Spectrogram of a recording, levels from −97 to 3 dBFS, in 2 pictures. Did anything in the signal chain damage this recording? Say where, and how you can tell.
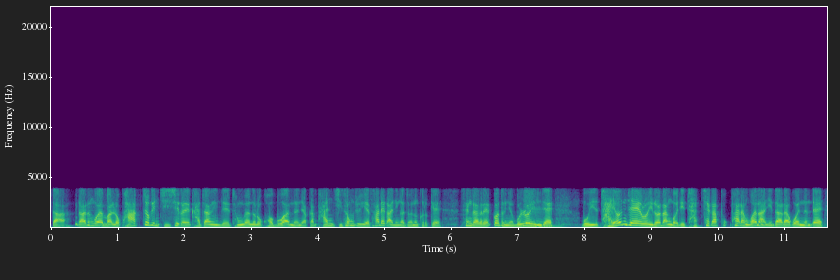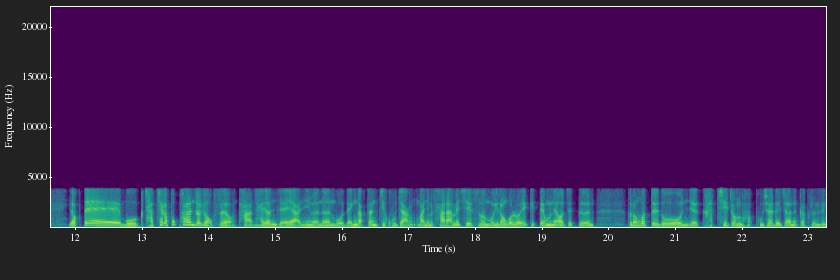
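No, nothing in the chain has damaged this speech; it's just the usual G.726 path at 32 kbit/s doing its normal job, with the band stopping around 3.8 kHz as that telephone codec intends.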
